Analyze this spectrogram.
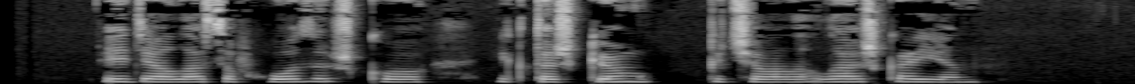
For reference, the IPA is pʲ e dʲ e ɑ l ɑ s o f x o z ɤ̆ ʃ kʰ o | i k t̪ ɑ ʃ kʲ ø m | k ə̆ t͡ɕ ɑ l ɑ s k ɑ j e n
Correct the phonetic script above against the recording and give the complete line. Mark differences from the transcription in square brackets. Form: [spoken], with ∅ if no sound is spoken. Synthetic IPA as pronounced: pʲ e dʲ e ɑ l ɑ s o f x o z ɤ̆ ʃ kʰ o | i k t̪ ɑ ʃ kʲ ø m | k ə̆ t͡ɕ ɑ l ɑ [ʃ] k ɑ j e n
